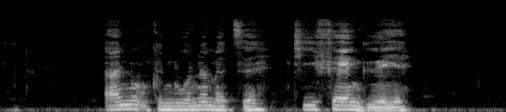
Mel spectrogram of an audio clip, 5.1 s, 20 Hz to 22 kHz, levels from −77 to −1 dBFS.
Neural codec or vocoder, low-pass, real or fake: none; 10.8 kHz; real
